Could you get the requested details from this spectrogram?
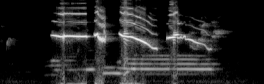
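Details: Oriental magpie-robin song played as a lure to stir lazy birds into singing and answering; loud, sharp whistled notes, a steady high whistle, then several quick descending slurred whistles, with a low humming tone underneath.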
